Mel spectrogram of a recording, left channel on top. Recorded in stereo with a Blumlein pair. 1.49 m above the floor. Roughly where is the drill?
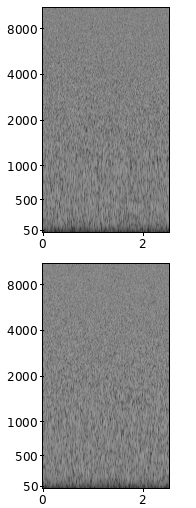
I don't hear a drill.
